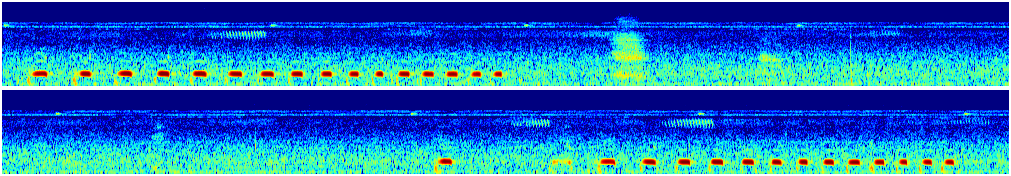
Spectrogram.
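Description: A hooting bird call made by blowing into cupped hands: a run of about fourteen low, even hoots that come a little faster as they go, then after a pause one single hoot and a second run like the first.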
